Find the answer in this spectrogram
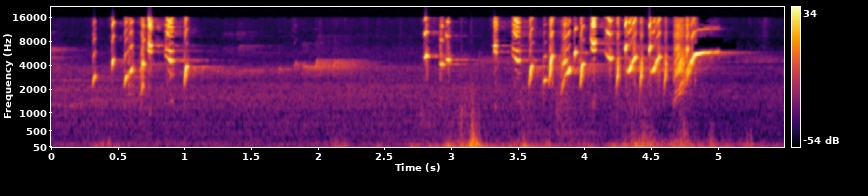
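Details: Male European goldfinch giving mating calls meant to stimulate a female for breeding; two short bursts of high, tinkling twittered notes separated by a quiet gap, with low background rumble.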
